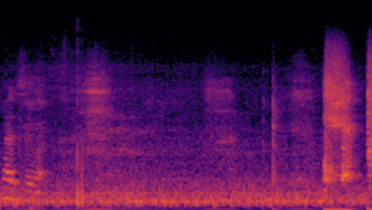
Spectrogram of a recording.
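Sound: child coughing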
